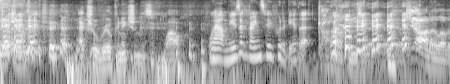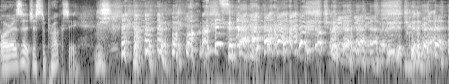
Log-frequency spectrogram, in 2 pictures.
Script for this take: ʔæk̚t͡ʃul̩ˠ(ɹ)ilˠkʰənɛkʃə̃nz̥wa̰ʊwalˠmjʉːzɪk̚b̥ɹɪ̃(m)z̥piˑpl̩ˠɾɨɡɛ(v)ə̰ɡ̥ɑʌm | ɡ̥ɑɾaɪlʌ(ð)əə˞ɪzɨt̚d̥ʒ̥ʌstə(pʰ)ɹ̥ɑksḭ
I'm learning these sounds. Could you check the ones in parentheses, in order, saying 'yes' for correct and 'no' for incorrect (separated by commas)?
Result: yes, no, no, no, yes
